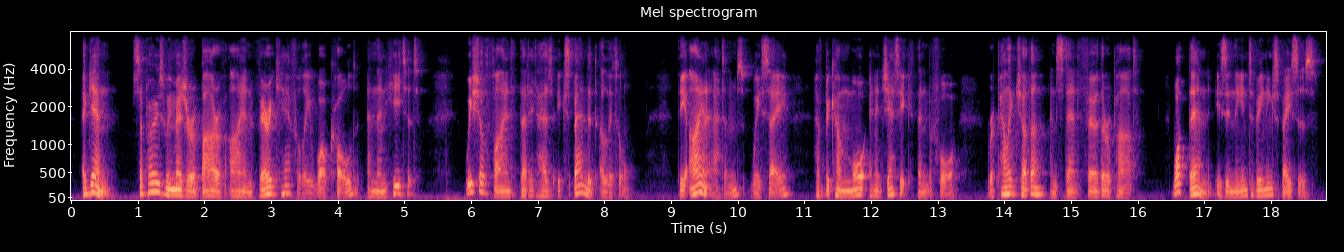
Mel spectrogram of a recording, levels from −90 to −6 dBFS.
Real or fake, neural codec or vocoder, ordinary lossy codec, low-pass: real; none; Opus, 24 kbps; 7.2 kHz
